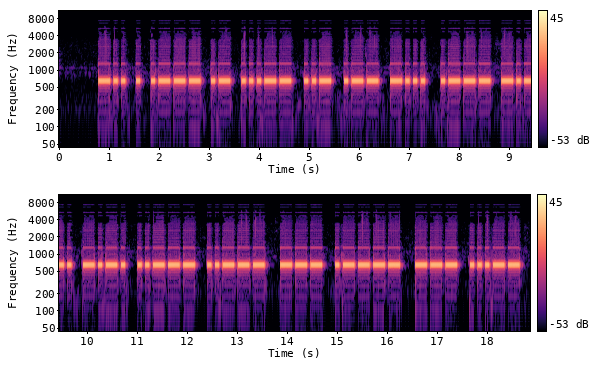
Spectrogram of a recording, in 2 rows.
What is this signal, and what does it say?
Morse code, heard as a keyed tone, about 16 wpm, 660 Hz. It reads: DE JA3UWB JCC22O1O3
